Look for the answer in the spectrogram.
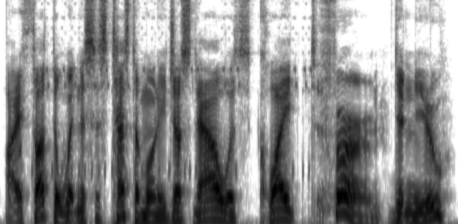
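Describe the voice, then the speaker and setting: A man's voice: medium pitch, big pitch swings, a little slow, a bit bright. A man voicing a fussy older male judge who speaks formally and pompously. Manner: formal, pompous, easily swayed. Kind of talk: fan dub game voice acting. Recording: with background music.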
